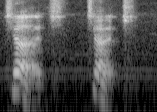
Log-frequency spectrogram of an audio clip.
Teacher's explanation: The R over there in church is silent. So you only have cha, cha.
